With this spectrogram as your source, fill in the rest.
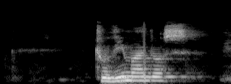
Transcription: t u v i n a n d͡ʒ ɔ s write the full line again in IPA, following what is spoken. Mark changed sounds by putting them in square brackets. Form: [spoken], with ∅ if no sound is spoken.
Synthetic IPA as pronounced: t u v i [m] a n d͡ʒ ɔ s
